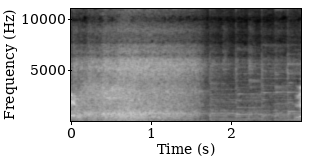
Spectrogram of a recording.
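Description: The Waterfall attack in Pokemon Omega Ruby and Alpha Sapphire, a loud rushing burst of crashing water that swells, then fades into quieter game music.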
